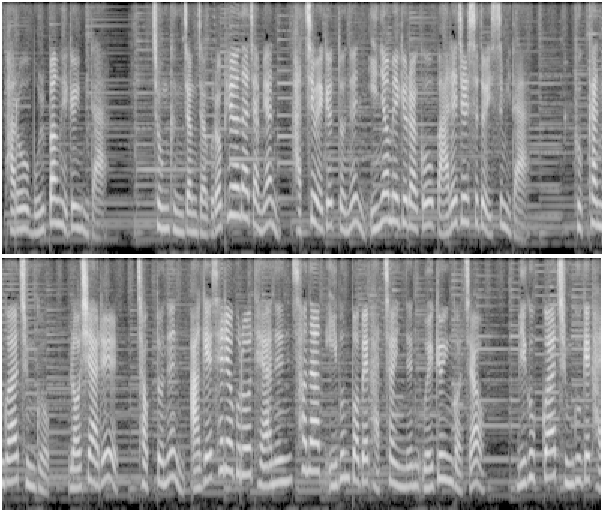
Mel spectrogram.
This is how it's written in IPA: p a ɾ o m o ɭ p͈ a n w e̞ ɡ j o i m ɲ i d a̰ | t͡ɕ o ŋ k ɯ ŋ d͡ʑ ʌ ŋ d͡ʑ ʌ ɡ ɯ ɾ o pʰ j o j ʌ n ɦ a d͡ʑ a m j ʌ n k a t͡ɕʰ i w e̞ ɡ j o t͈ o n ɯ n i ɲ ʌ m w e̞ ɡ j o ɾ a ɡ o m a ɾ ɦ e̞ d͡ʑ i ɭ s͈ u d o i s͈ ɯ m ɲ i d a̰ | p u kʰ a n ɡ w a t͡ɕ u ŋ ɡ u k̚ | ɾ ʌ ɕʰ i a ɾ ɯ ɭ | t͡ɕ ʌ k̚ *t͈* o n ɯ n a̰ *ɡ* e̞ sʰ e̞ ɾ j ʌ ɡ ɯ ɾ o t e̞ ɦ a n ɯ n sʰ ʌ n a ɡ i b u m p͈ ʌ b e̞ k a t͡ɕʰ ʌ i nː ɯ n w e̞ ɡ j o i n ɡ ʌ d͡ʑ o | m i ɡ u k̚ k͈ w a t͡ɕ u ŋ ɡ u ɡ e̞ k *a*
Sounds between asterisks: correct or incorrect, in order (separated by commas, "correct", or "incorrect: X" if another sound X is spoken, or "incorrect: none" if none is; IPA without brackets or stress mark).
correct, correct, correct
